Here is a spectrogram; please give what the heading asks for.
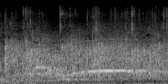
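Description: Steady clapping from a group fills the moment, a dense, even wash of applause that holds at a fairly loud level throughout, with no talking over it.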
